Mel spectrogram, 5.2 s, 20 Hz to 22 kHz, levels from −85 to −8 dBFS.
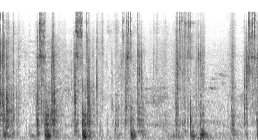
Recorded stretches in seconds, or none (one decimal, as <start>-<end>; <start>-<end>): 0.5-5.2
